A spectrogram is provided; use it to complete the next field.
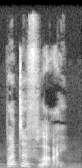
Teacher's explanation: the but in butterfly sounds louder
